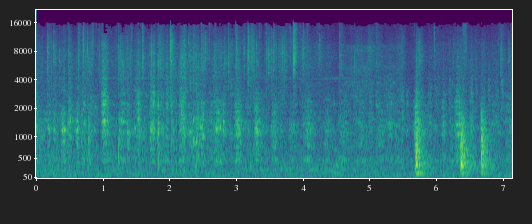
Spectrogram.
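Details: Big dogs of a large family, including a one-year-old female Siberian Husky and two seven-year-old dogs with arthritis, pant softly. Rapid, steady, breathy puffs are followed near the end by a few sharper, louder clicks.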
